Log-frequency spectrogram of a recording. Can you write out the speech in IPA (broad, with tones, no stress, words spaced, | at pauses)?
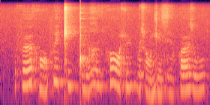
fœː˧˥hɔ̃˨˩˦fe˥˨ ǁi˧˥ǃi˨˩˦ʁi̤˥˨ hɔː˥˨ɬy˧˥ bə˧˥ɬɔ̃˨˩˦ɡʲe˨˩˦ ze̤˨˩˦qʷœː˧˥zu˧˥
